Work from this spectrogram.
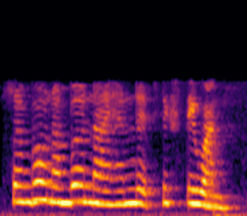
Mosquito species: no mosquito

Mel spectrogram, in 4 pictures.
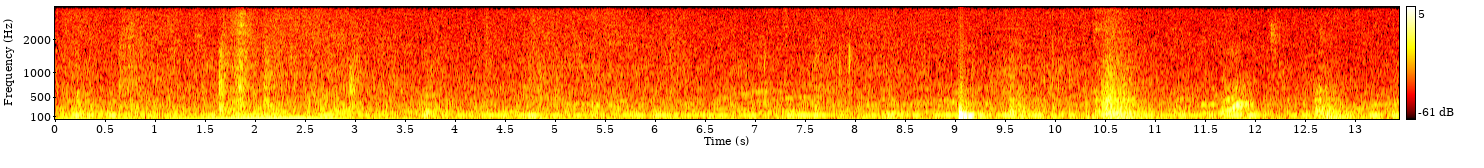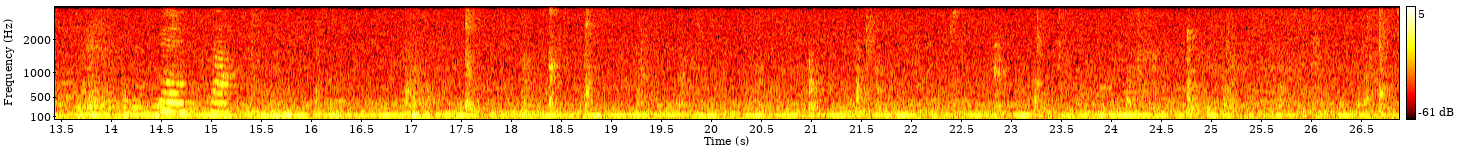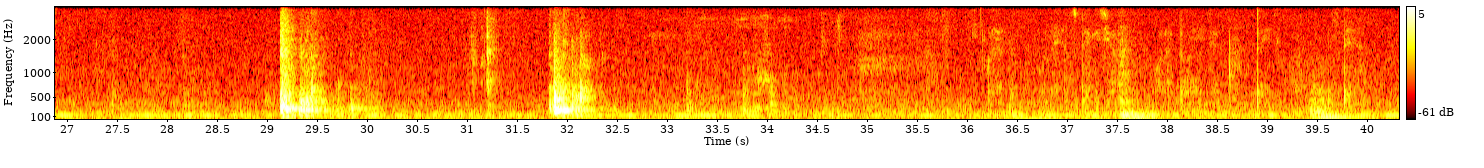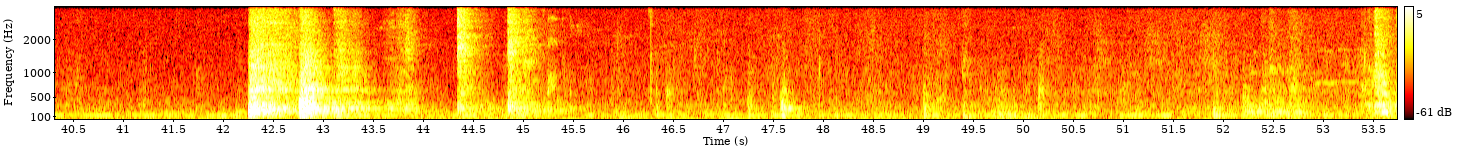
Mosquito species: no mosquito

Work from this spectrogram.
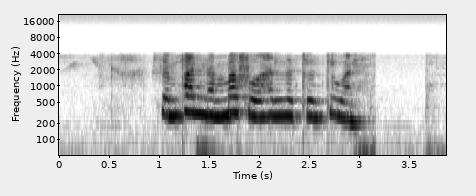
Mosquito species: no mosquito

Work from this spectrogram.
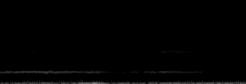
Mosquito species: Anopheles funestus s.s.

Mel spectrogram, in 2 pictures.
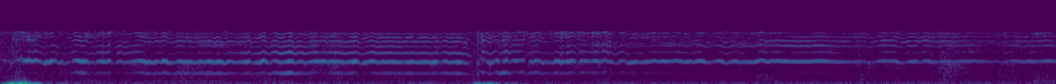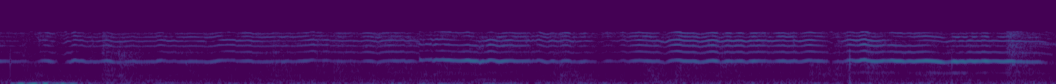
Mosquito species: mosquito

